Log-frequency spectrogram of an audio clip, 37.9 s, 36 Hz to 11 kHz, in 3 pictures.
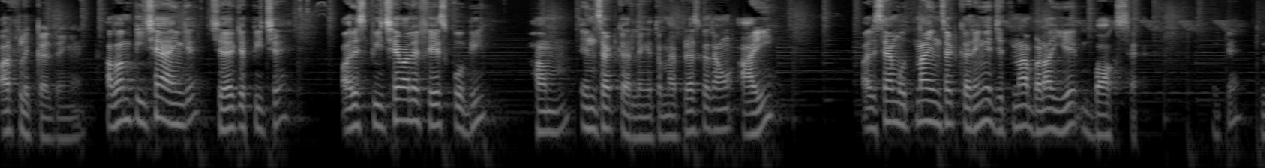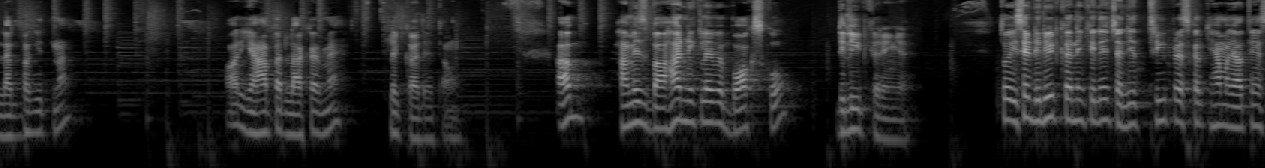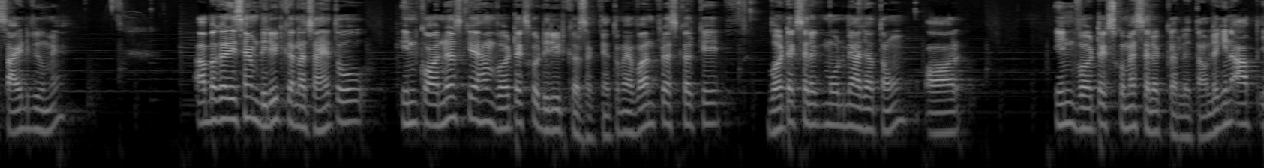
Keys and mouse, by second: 2.2-2.9 shift+middle drag, 3.2 click, 5.2-5.7 shift+middle drag, 16.5 shift+click, 17.7-19.3 middle drag, 21.9 middle click, 24.7 KP_3, 26.3-27.1 middle drag, 29.6 click, 31.9 1, 34.2-34.7 drag, 36.2 shift+click.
